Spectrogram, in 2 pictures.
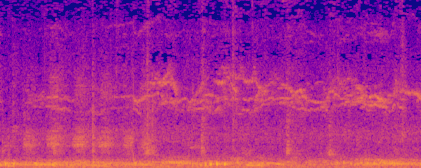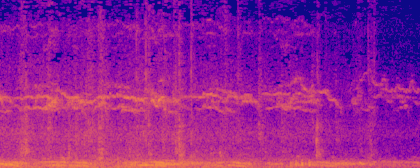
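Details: Fancy pigeons kept on a farm in Bangladesh give a dense chorus of low, burbling coos that overlap continuously, with a thin wavering high whistle running above them.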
